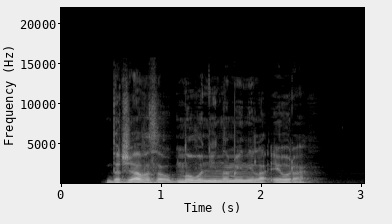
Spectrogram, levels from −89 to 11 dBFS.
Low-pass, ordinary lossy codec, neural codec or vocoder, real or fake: 19.8 kHz; none; none; real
